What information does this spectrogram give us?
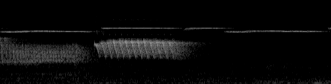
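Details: Canary song used for training young canaries: a dense buzzy trill followed by a rapid rolling trill, with a thin steady high whistle running beneath throughout.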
